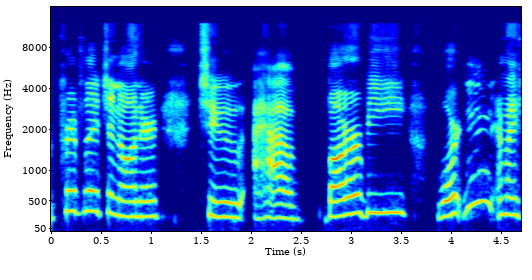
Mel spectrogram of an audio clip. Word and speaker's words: Barbie Wharton: I have the privilege and honor to have Barbie Wharton am I pronouncing that right Barbie it is that's correct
